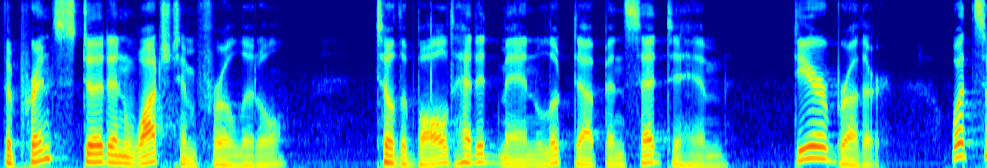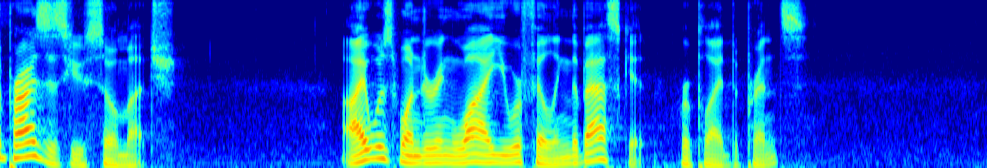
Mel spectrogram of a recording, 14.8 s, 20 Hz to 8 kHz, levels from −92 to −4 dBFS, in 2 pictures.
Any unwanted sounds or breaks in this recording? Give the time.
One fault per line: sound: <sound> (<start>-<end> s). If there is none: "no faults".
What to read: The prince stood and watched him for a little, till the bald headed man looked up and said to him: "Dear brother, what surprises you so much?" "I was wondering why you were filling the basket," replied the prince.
no faults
